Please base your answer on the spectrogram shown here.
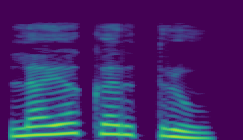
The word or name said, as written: ಲಯಕರ್ತೃ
